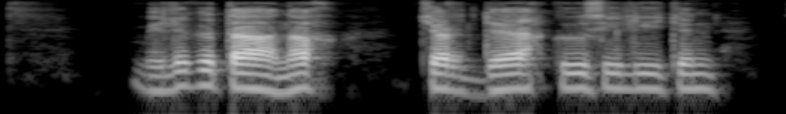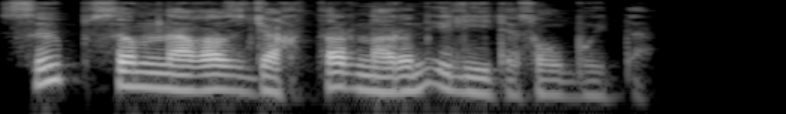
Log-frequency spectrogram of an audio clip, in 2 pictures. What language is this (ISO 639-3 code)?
sah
